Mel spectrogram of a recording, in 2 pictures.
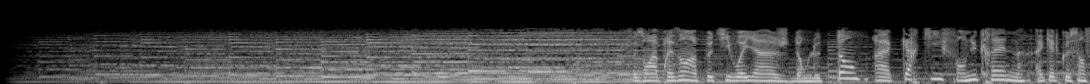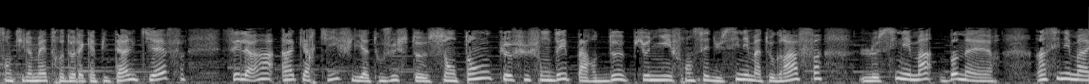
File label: accents europe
